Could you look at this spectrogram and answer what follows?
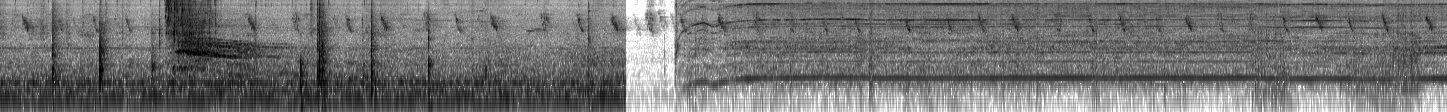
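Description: Knocks and a pour of liquid into a plastic measuring jug, then, after a cut about halfway through, an electric hand mixer starts up and runs at a steady pitch, whisking milk, cold coffee and whipped-topping powder.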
